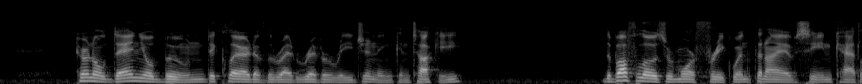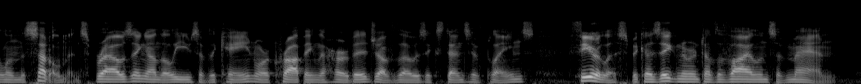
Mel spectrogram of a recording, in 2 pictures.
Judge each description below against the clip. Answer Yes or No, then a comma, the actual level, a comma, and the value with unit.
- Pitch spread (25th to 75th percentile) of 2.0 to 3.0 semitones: Yes, average, 2.7 semitones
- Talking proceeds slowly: No, average, 165 wpm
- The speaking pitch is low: Yes, low, 115 Hz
